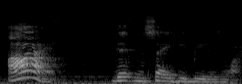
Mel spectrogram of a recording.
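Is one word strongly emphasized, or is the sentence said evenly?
emphasized. One word is strongly emphasized above the others. The sentence takes on a different meaning. "he changed and he said this way"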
